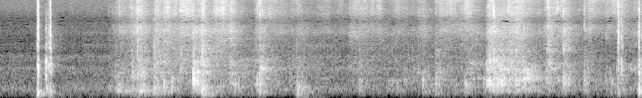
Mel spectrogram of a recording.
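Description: Paper and cardboard being handled: a couple of sharp clicks, then scattered rustling and light taps as a printed leaflet and the cardboard box are moved about.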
